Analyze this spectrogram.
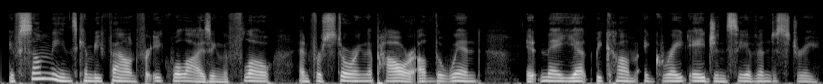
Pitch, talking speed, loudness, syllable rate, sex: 150 Hz, 195 wpm, -19 LUFS, 5.2 syllables/s, female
